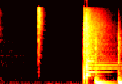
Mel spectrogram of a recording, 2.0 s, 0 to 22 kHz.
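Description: Addictive Drums 2 virtual drum kit on a reggae preset starting a groove about one and a half seconds in, after near silence: a deep kick drum with snare hits.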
